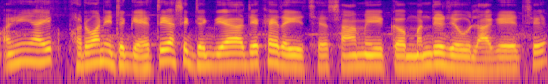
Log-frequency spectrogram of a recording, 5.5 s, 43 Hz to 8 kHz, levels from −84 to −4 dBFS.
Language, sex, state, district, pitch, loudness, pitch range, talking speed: Gujarati, male, Gujarat, Gandhinagar, 140 Hz, -15 LUFS, 125-155 Hz, 175 wpm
